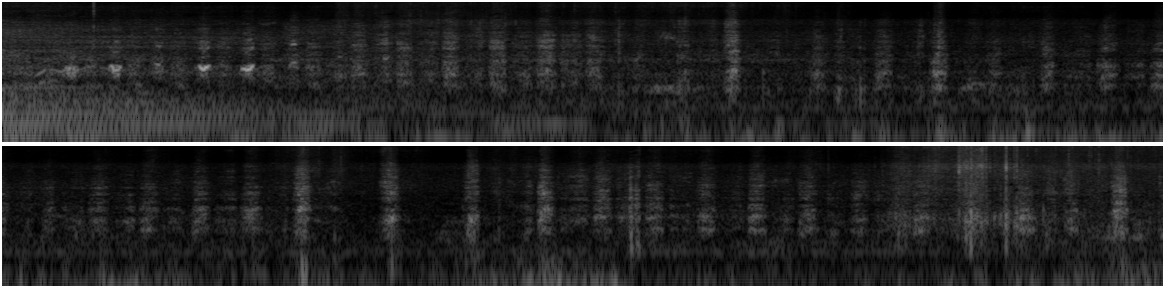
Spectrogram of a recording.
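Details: During a morning walk a beagle pants in uneven, breathy puffs, with a few louder bursts scattered among quieter breathing and light outdoor noise.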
